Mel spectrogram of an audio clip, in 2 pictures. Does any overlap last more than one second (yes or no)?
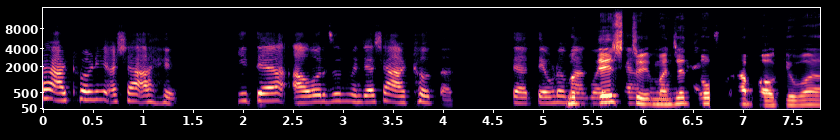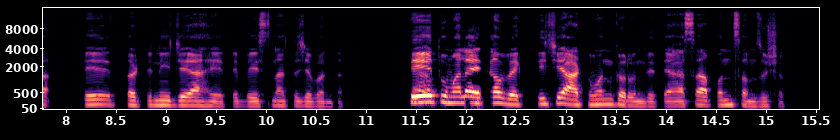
yes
